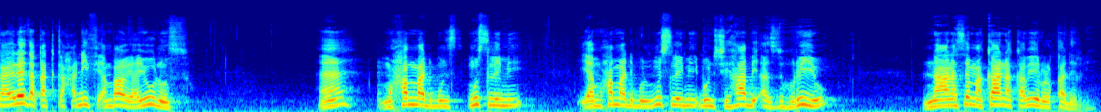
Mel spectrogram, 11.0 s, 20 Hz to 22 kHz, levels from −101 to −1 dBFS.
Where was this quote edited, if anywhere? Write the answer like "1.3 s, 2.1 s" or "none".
3.8 s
